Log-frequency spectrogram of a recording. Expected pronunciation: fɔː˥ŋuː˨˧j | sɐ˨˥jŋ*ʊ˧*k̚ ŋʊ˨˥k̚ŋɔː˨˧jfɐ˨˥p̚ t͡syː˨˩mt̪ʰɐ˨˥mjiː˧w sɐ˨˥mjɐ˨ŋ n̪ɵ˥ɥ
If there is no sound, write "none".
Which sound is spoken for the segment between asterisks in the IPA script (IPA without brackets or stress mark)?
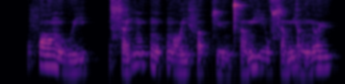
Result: ʊ˥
